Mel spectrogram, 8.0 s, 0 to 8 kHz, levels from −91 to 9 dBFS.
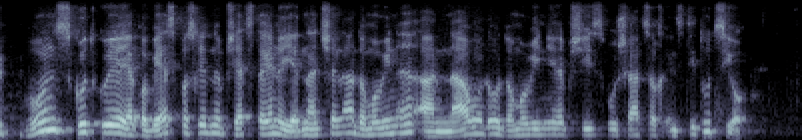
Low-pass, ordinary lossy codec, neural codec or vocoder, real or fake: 7.2 kHz; Opus, 24 kbps; vocoder, 44.1 kHz, 128 mel bands every 512 samples, BigVGAN v2; fake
